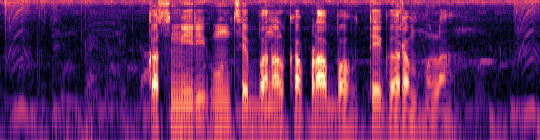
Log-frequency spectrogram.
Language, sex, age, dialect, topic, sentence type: Bhojpuri, male, 18-24, Western, agriculture, statement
